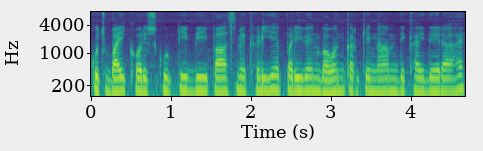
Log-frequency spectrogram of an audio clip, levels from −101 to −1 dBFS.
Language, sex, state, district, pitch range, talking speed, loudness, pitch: Hindi, male, Rajasthan, Bikaner, 145-150 Hz, 215 wpm, -19 LUFS, 150 Hz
